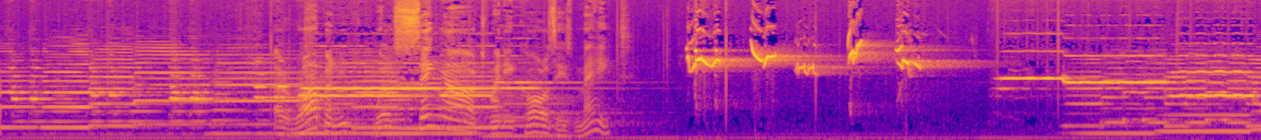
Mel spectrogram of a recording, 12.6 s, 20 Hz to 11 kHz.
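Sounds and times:
gentle music with sustained tones and a low bass line: 0.0s - 6.4s, 9.9s - 12.6s
speech: 2.8s - 6.4s
small bird peeping: 6.8s - 10.4s.

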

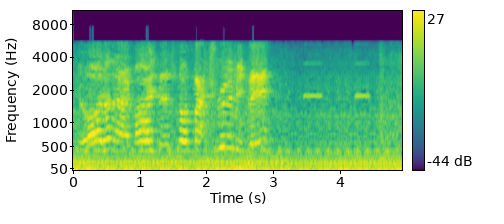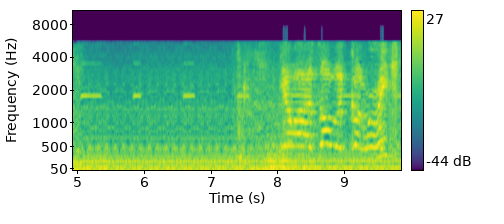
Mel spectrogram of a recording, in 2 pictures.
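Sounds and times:
truck diesel engine rumble: 0.0s - 9.8s
speech: 0.9s - 3.0s, 8.0s - 9.8s
truck reversing alarm beeping: 3.4s - 7.0s.

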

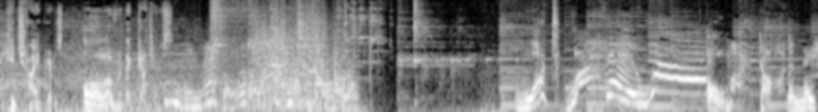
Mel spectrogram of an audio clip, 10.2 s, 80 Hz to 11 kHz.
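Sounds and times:
speech: 0.1s - 4.7s, 6.4s - 10.2s
crash of shattering metal wreckage: 2.8s - 4.8s
debris clattering and clinking as it settles: 2.8s - 6.2s.

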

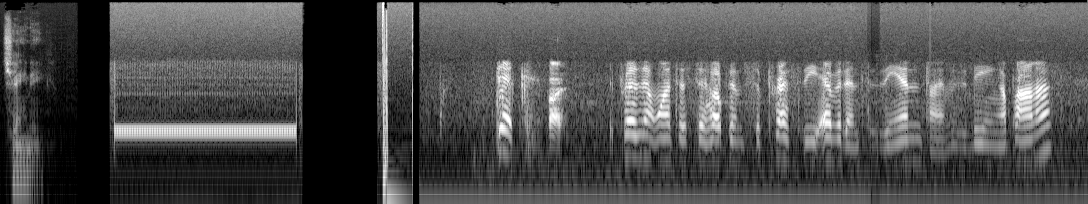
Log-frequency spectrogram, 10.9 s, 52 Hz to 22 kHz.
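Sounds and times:
speech: 0.1s - 0.5s, 5.0s - 10.7s
telephone dial tone: 1.1s - 3.0s.

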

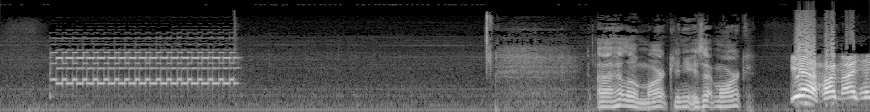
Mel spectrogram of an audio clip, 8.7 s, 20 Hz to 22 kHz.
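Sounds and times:
electronic telephone ring with high warbling tones: 0.5s - 2.4s
speech: 6.0s - 8.6s.

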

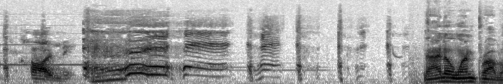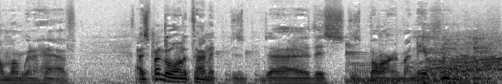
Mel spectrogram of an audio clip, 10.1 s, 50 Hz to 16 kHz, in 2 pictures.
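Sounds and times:
speech: 0.3s - 1.6s, 4.3s - 10.0s
person coughing and groaning in strained fits: 0.8s - 4.1s
laughter: 9.1s - 10.0s.

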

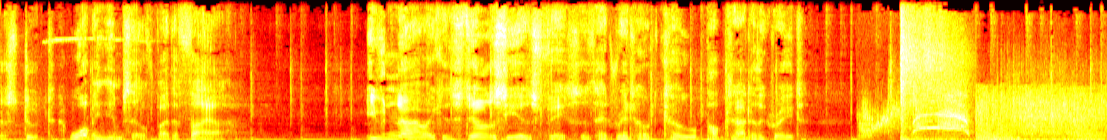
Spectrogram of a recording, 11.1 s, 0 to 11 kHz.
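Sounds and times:
speech: 0.0s - 2.4s, 3.7s - 8.1s
explosion: 8.6s - 11.0s
lingering rumble and crackle: 9.8s - 11.0s.

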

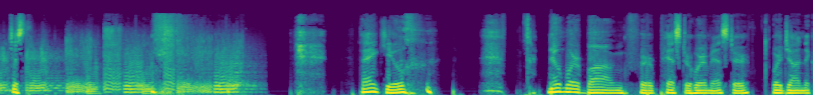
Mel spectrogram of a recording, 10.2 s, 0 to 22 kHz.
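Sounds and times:
buzzy raspy fart sound effect: 0.0s - 3.4s
speech: 0.0s - 3.8s, 4.5s - 6.2s, 6.8s - 10.1s.

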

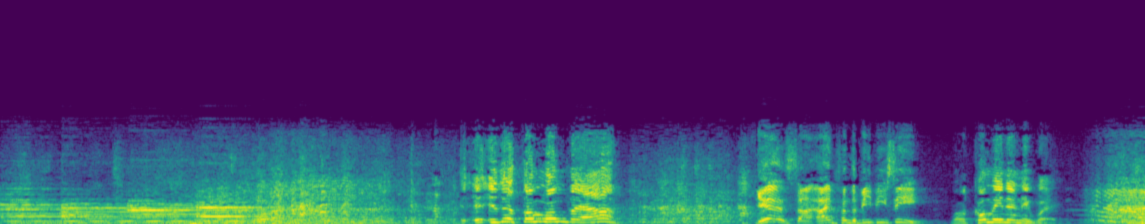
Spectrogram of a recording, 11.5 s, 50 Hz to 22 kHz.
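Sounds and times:
doorbell chiming: 0.0s - 4.0s
audience laughter: 2.4s - 4.6s, 6.2s - 7.6s, 10.9s - 11.4s
speech: 4.9s - 6.3s, 7.6s - 10.6s.

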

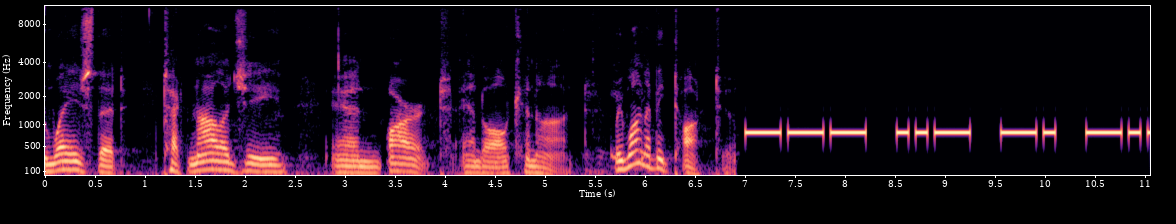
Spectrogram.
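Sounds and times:
speech: 0.0s - 7.0s
Morse code beeps: 7.0s - 11.0s.

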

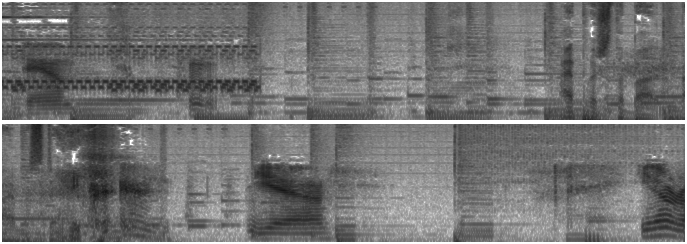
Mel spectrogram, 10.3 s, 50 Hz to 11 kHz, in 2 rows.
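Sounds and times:
telephone ringing with an electronic tone: 0.0s - 2.0s
speech: 4.2s - 7.9s, 9.9s - 10.2s.

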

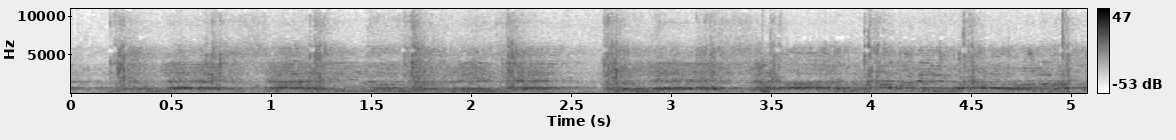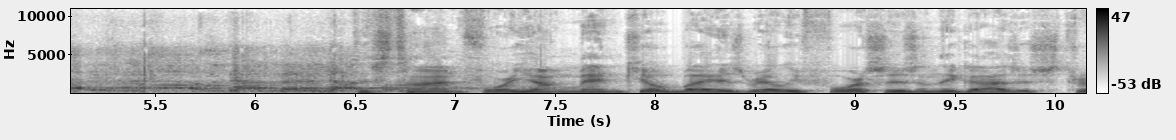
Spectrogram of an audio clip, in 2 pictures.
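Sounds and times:
large crowd of mourners chanting at a funeral procession in Palestine: 0.0s - 7.5s
speech: 6.5s - 10.1s.

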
